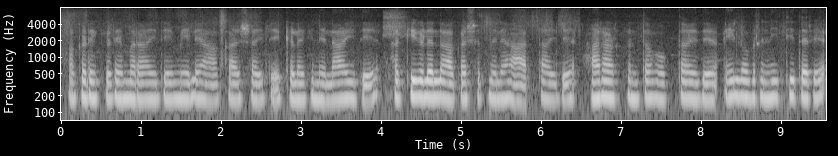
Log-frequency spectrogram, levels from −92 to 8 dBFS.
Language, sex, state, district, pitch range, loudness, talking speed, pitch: Kannada, female, Karnataka, Shimoga, 170-185 Hz, -17 LUFS, 120 wpm, 175 Hz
